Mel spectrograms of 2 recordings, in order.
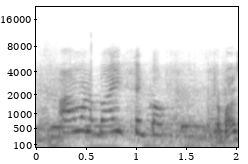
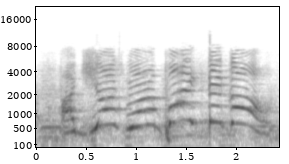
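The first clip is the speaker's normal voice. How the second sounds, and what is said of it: Yelling, shouted demand. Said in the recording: “Why are you yelling at me?”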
